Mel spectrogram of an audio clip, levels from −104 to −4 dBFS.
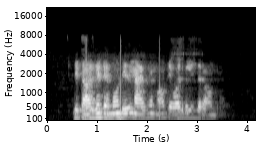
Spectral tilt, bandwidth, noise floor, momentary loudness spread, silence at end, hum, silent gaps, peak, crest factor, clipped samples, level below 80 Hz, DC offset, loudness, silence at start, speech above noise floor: -7.5 dB/octave; 7.6 kHz; under -90 dBFS; 13 LU; 0.85 s; none; none; -2 dBFS; 20 dB; under 0.1%; -60 dBFS; under 0.1%; -21 LUFS; 0.55 s; over 69 dB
